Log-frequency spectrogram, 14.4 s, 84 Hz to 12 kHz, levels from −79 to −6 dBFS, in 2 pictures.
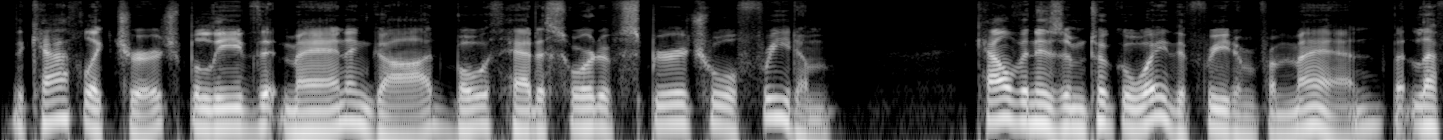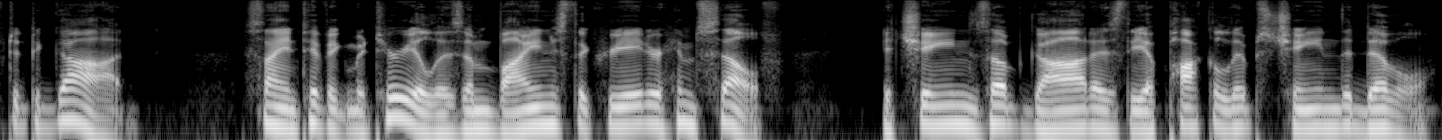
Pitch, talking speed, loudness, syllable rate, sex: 130 Hz, 180 wpm, -20 LUFS, 5.3 syllables/s, male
